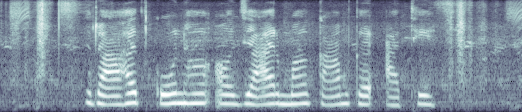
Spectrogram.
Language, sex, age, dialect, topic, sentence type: Chhattisgarhi, female, 18-24, Western/Budati/Khatahi, agriculture, question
